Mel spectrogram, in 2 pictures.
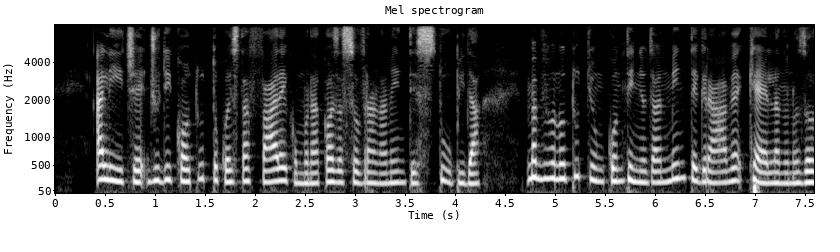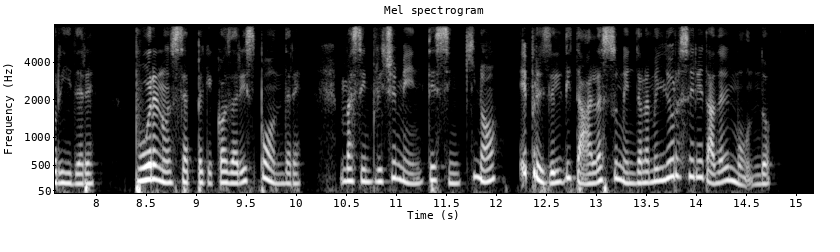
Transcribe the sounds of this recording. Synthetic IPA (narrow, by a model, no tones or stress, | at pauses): aliːt͡ʃed͡ʒud̪ikɔt̪ːut̪ːokwest̪oafːaːɾekomeunakɔːzasovɾanament̪est̪uːpid̪a | maːvːeːvanot̪ut̪ːiuŋkont̪ɛɲːot̪alment̪eɡɾaːvekeɛlːanonozɔriːd̪eɾe | puːɾenonsɛpːek̟ekːɔːzarispond̪eɾe | masːemplit͡ʃement̪esiŋk̟inɔepːɾeːzeild̪it̪a̰lasːumɛnd̪olamiʎːoːɾseɾjet̪ad̪ːelmo̰nd̪o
